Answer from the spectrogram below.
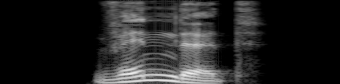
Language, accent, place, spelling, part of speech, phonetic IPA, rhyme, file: German, Germany, Berlin, wändet, verb, [ˈvɛndət], -ɛndət, De-wändet.ogg
- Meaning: second-person plural subjunctive II of winden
